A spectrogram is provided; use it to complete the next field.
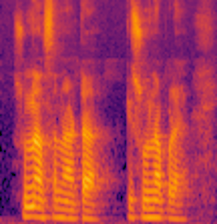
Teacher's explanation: दीर्घ ऊ है, यानी कि ऊ की मात्रा को आपको थोड़ा ज़्यादा समय तक बोलना पड़ेगा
